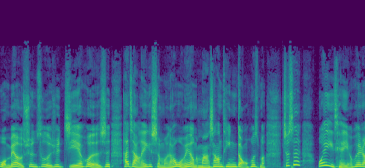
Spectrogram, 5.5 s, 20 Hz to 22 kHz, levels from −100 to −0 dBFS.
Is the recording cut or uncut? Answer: cut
